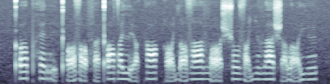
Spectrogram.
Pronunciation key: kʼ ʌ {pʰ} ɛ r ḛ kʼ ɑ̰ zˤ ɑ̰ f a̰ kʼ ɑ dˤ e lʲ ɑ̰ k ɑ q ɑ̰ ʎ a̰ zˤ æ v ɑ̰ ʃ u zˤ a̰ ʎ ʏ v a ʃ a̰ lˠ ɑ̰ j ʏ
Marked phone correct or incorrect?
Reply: correct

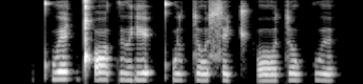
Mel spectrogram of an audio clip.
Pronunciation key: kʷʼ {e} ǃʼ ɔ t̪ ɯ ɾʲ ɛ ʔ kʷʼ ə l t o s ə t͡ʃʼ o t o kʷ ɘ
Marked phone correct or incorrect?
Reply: incorrect: ɛ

